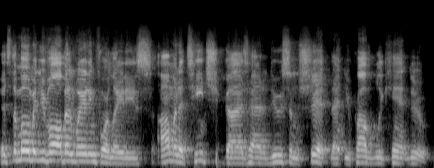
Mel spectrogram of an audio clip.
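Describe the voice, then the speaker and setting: A man from New York runs a jokey segment on a podcast over a remote call. His voice sits a bit high for a man, and his delivery is teasing and deadpan. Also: brisk. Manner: teasing, deadpan sexist parody. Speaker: podcast co-host. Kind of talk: mock-serious comic segment, casual chat.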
